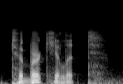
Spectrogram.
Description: (t-bûrkyə-lĭt, ty-) also tu·ber·cu·lat·ed (-lātĭd)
